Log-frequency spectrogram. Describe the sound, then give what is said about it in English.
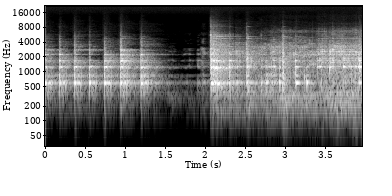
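About six quick, evenly spaced knocks of a hammer on a hollow-sounding stone in the corner of a stone wall, each with a short ringing resonance, then a pause before a louder, busier stretch of clattering and scraping. “Listen. It sounds hollow.”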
